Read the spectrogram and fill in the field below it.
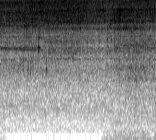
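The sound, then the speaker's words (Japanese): Steady, bright fizzing of bubbles in water, a dense hiss with a few faint tiny pops scattered through it, continuous and even in loudness without any voices. “シュワシュワと弾ける音、なんだか現実から離れたような感覚になります。”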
